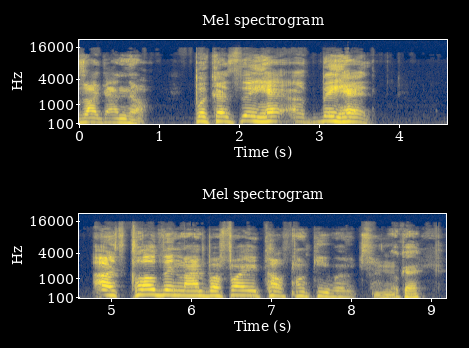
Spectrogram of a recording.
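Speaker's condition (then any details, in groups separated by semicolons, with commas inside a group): Anoxic brain injury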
